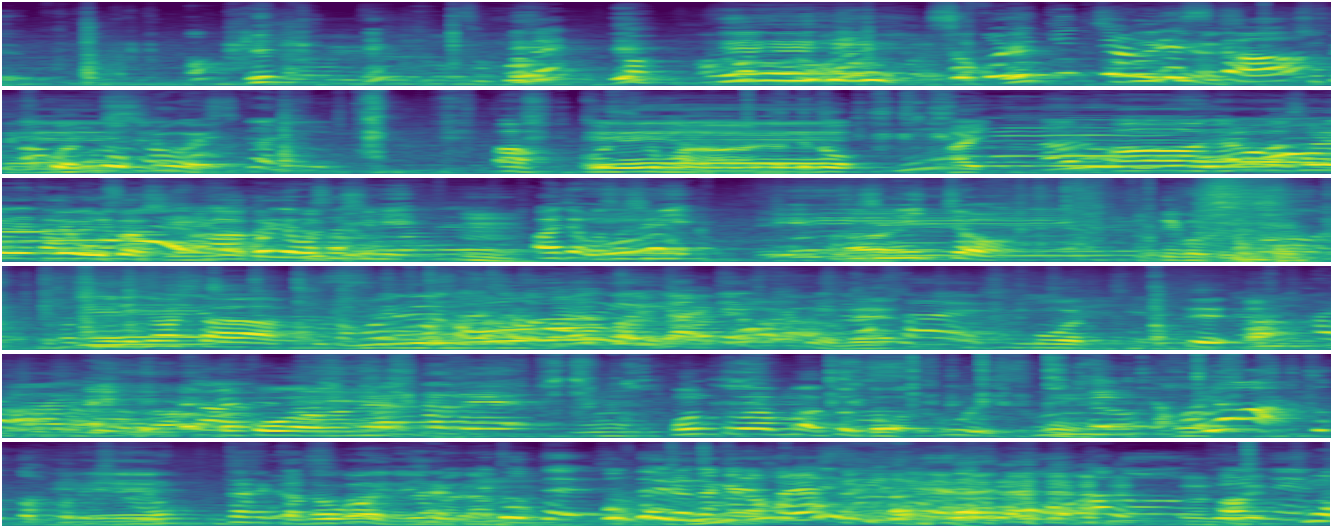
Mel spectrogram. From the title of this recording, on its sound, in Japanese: 実録！魚食系忘年会2023〜世界初！？ホタテの殻剥き実演音声入り〜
